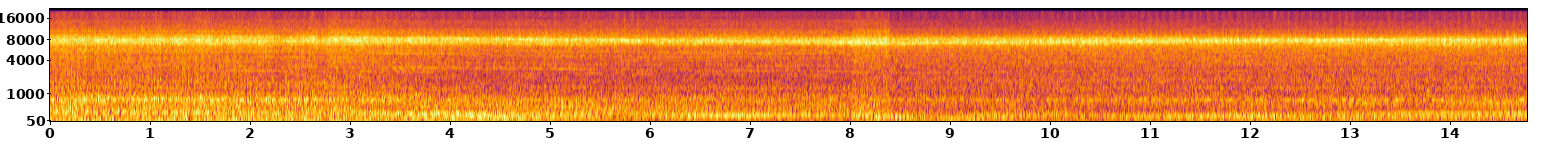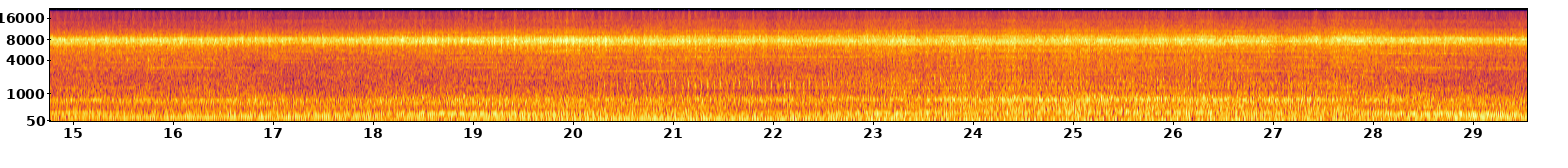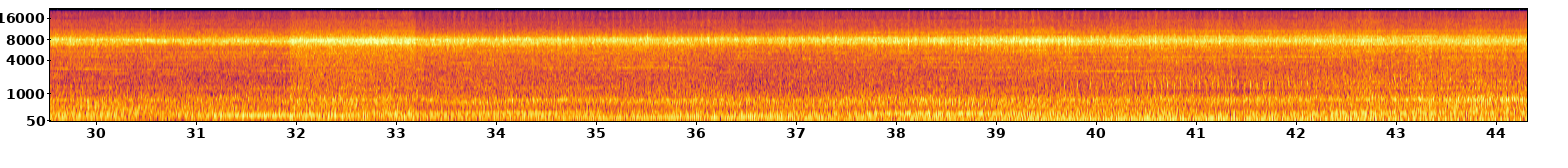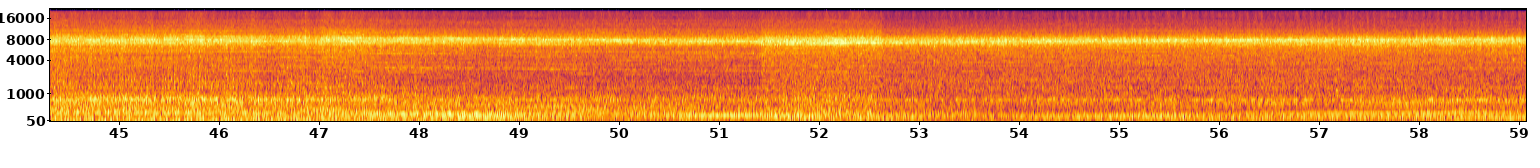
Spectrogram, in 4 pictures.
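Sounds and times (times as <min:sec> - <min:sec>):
washing machine spinning: 0:00.0 - 0:59.0.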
